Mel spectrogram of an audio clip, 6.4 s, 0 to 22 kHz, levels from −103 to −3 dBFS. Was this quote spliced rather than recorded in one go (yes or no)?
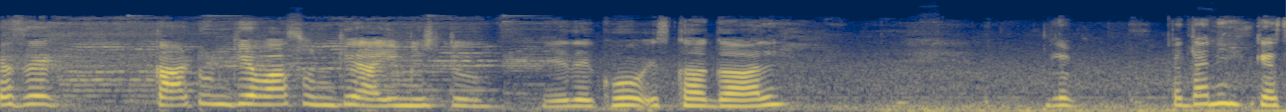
yes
